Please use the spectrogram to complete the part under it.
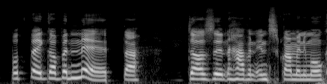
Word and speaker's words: Bottega Veneta: Bottega Veneta.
